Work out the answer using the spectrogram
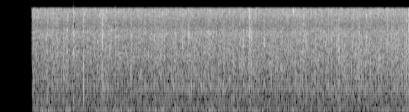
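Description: Heavy rain falling: a steady, even hiss with a few louder drop hits, cutting in abruptly just after the start.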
